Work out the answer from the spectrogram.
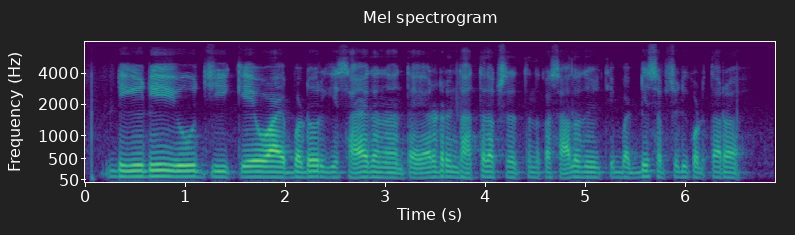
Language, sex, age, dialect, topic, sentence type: Kannada, male, 18-24, Dharwad Kannada, banking, statement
